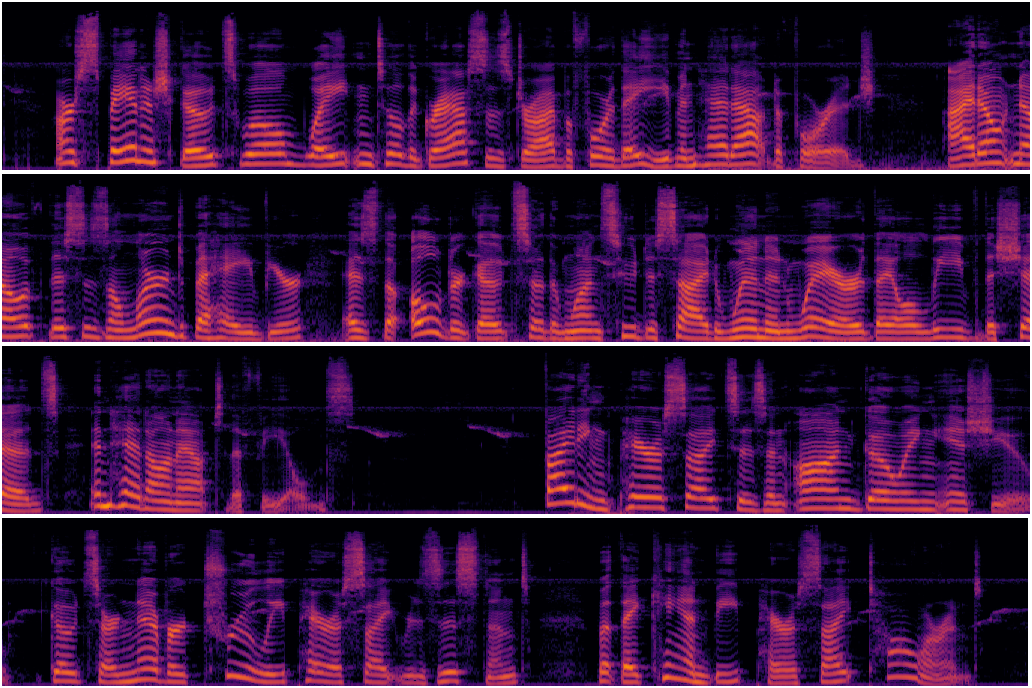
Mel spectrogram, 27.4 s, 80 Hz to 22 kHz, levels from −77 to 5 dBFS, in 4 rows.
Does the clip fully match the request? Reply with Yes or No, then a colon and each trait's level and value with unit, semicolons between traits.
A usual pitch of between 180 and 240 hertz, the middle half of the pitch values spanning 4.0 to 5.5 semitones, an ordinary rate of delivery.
Yes: high, 190 Hz; average, 4.8 semitones; average, 145 wpm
